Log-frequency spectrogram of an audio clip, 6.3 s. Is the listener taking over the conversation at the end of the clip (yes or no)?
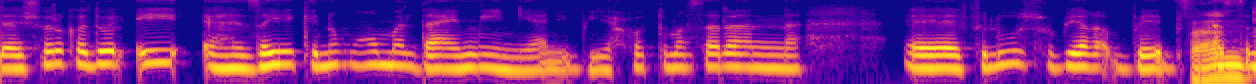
yes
